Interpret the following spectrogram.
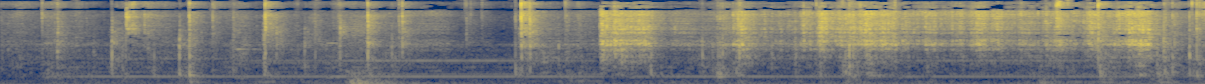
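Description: A run of light clicks and clatter over a single held background music note.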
